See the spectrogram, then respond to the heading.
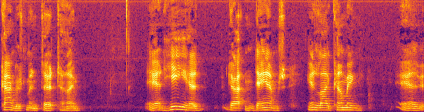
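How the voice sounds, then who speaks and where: At a very slow pace, a man speaks with a fairly high pitch, ordinary pitch variation and very even loudness. He leaves long, frequent pauses. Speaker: former newspaper publisher and land use administrator. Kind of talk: oral history interview answer. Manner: hesitant, halting.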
